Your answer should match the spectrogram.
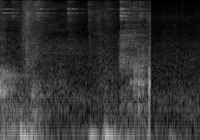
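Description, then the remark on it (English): A female dog lets out a short, angry outburst of growls and whimpers after farting, two or three rough bursts in quick succession that cut off abruptly, with no one talking. “Okay, so we briefly paused the podcast because our dog just had a little outburst.”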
